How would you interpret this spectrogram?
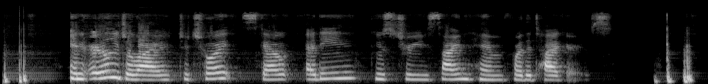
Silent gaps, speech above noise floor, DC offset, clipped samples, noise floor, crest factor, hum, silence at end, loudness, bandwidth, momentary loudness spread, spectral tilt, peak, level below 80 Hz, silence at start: none; 21 dB; under 0.1%; under 0.1%; -38 dBFS; 16 dB; none; 0.15 s; -18 LUFS; 12.5 kHz; 12 LU; -5.5 dB/octave; -2 dBFS; -60 dBFS; 0.05 s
